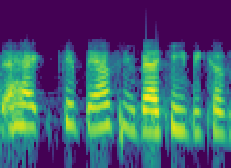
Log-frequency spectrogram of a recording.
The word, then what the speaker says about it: Becky: Hi, this is Becky. How are you? – Fine. This is who? I'm sorry. – Becky. – Jackie. Well, Jackie. – Becky. – Welcome to the- Becky. Hi. Becky. – Jackie, spell it. – B-E-C-K-Y.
